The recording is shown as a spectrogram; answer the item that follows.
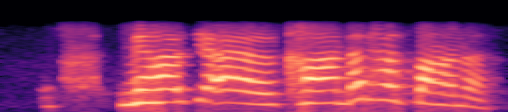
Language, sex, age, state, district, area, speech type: Kashmiri, male, 18-30, Jammu and Kashmir, Kulgam, rural, conversation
